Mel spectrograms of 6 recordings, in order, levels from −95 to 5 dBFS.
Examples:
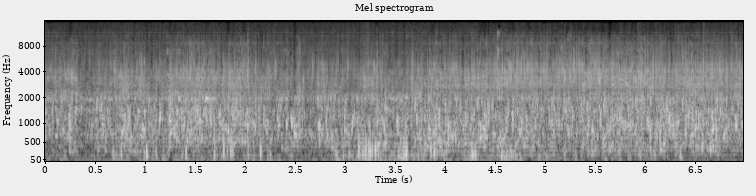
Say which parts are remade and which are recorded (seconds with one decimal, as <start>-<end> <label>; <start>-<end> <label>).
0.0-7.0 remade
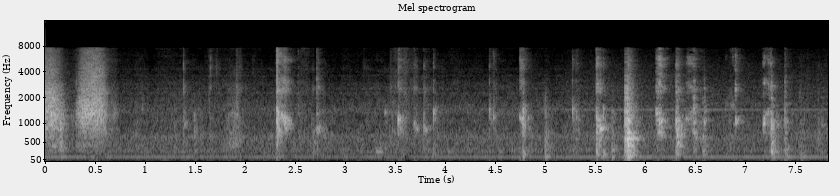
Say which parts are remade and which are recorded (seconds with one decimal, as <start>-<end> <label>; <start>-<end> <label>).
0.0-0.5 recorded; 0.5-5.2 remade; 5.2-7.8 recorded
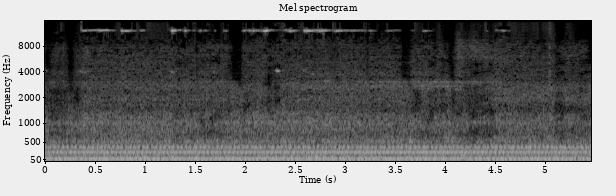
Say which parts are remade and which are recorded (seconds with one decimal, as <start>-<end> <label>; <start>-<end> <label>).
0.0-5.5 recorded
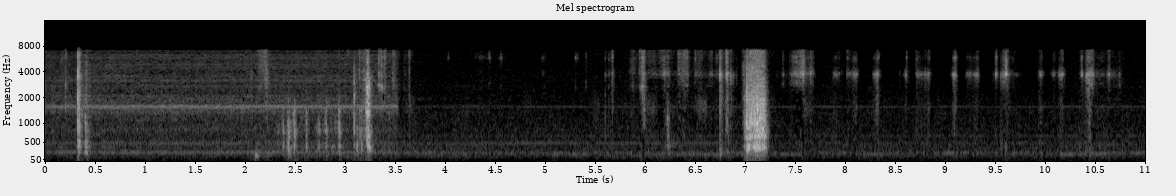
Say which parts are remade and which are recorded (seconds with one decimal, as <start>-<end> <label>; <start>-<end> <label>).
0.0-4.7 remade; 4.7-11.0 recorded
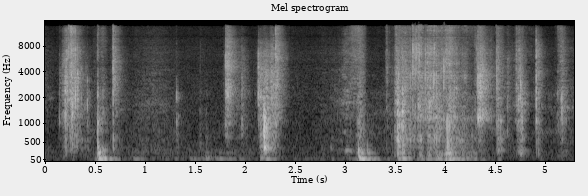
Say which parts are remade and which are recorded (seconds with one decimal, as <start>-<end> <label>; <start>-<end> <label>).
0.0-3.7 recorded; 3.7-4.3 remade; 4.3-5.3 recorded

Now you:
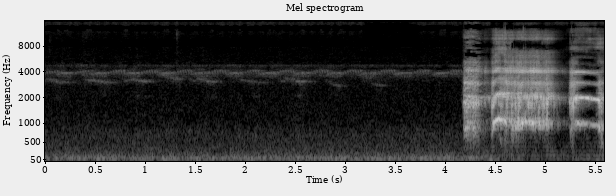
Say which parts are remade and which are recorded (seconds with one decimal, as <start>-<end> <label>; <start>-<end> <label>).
0.0-4.4 recorded; 4.4-5.6 remade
